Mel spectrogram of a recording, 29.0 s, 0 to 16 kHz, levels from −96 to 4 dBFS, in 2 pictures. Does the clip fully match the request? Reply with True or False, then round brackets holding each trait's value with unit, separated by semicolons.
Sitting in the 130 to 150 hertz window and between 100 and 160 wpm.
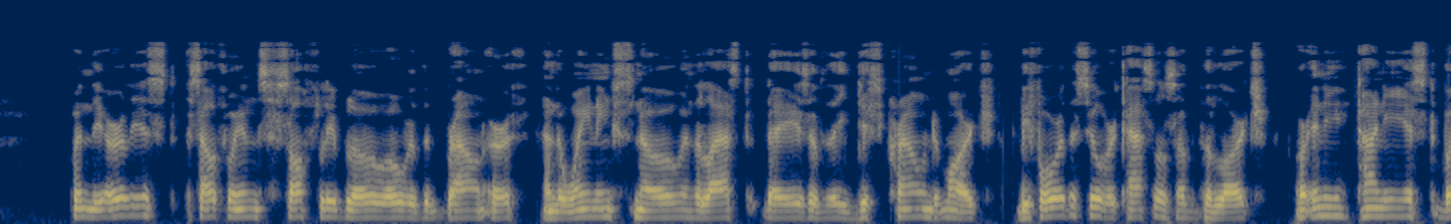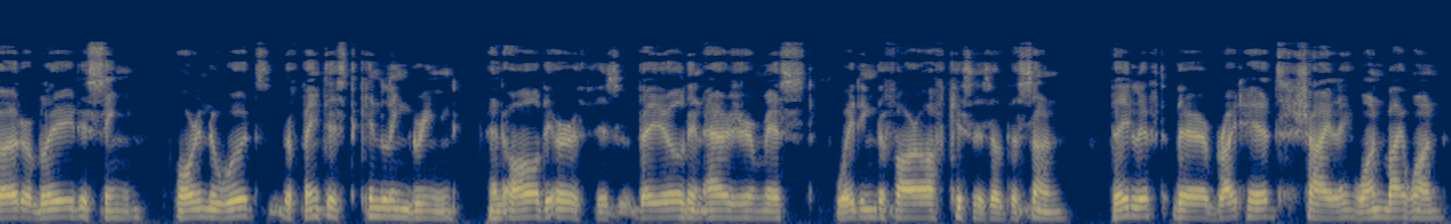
False (120 Hz; 150 wpm)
